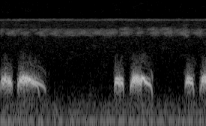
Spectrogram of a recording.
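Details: Spotted dove cooing in a decoy-trapping setting: a short low note followed by a longer, mellow coo that slides downward, phrases repeated about every one and a half seconds, a faint steady high hiss behind.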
